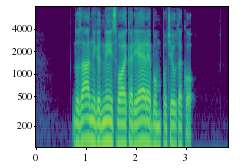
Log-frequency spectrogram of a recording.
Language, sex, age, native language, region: Slovenian, male, 30-49, Slovenian, Central Slovenia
